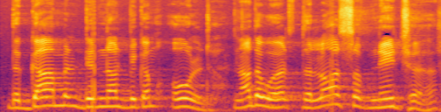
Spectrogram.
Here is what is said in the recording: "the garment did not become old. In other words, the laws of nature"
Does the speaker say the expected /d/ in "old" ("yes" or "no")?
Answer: yes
